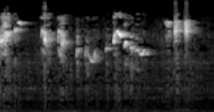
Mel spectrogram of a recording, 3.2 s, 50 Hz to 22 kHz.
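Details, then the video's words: Short burst of orange-headed thrush song, called anis kembang locally: a high sharp note, then descending slurred whistles and squeaky fragments, repeated in quick bursts. "10 Burung Anis Kembang Yang Super Gacor"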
